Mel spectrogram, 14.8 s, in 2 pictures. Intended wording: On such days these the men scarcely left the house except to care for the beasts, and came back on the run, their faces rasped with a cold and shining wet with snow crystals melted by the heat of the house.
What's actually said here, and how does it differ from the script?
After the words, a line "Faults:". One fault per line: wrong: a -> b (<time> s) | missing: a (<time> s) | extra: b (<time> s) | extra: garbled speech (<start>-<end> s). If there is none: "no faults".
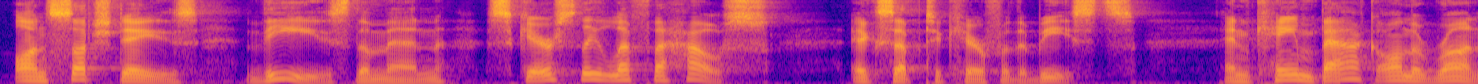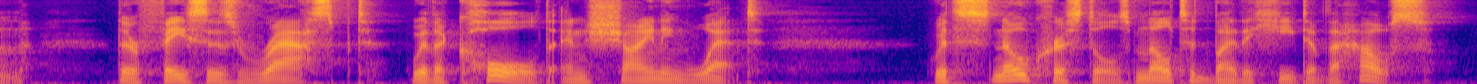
On such days these the men scarcely left the house except to care for the beasts, and came back on the run, their faces rasped with a cold and shining wet with snow crystals melted by the heat of the house.
Faults:
no faults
